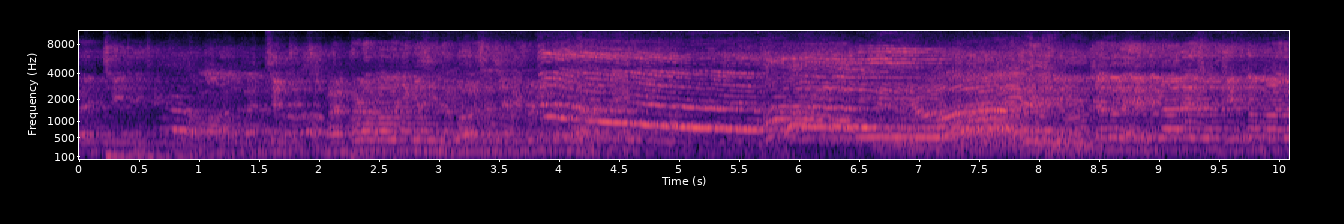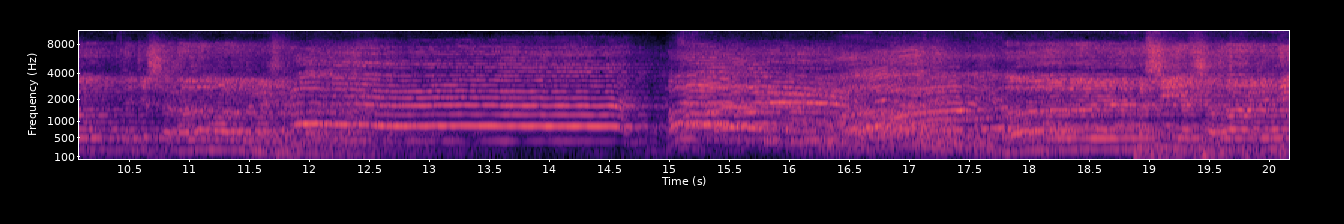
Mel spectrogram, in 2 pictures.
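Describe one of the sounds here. A young man chants loudly and mournfully through a loudspeaker in an echoing hall.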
